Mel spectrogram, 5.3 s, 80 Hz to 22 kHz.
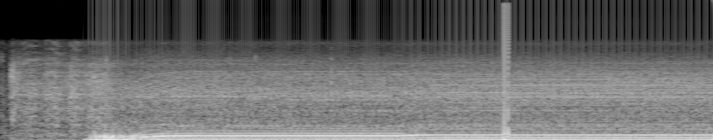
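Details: Proton Waja MMC manual with a Mitsubishi Airtrek throttle body, TPS reading 625: engine catches and holds a steady, noticeably high idle that won't drop. Throttle body, gasket and ECU mapping issues found, mapping blamed in the end.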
